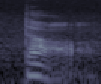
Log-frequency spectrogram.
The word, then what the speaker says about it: Dahl: is the siri doll that's spelled d-a-h-l doll okay cool so before you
